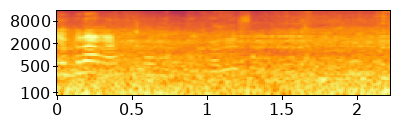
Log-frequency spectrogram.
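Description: Steady low rumble of city street traffic, with a short spoken word at the start.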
